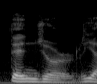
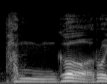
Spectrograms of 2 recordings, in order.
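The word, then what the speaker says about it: danger: 댄줄이 아니라 단거로 읽었어요.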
